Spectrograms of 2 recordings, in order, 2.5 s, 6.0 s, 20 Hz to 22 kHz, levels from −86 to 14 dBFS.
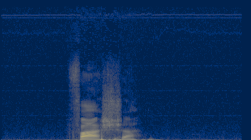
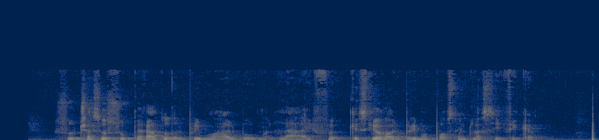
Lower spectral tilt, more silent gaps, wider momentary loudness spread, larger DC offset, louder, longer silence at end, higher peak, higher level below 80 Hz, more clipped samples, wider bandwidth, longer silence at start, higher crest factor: about the same, -5.5 dB/octave vs -5.5 dB/octave; neither; first, 21 LU vs 10 LU; neither; first, -26 LUFS vs -41 LUFS; first, 0.9 s vs 0 s; first, -8 dBFS vs -16 dBFS; first, -38 dBFS vs -56 dBFS; neither; first, over 20 kHz vs 11.5 kHz; first, 0.65 s vs 0.3 s; second, 20 dB vs 26 dB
